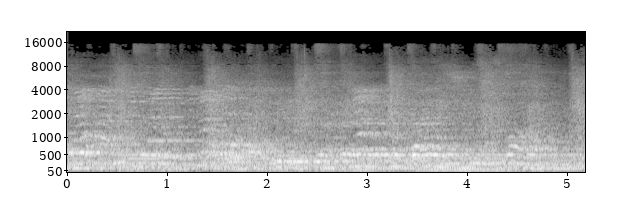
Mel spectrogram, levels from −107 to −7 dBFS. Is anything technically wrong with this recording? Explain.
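No, nothing technically wrong turns up here; the audio just runs along without any faults worth pointing out.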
